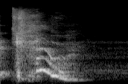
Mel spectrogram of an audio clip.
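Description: A single sharp human sneeze, close and loud, with a quick intake and burst followed by a fading tail, no talk around it.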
